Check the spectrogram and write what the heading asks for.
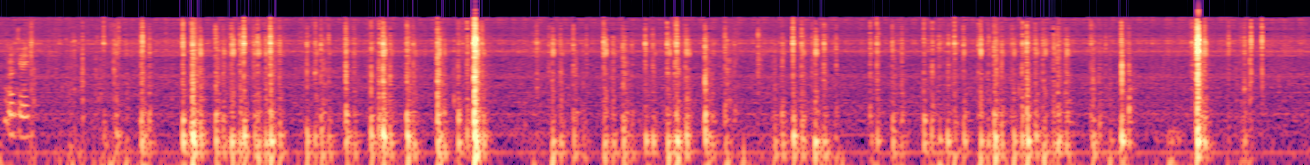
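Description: Irregular clicking and tapping of a computer keyboard close to the microphone, with occasional duller knocks.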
